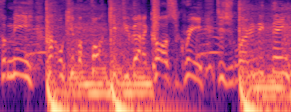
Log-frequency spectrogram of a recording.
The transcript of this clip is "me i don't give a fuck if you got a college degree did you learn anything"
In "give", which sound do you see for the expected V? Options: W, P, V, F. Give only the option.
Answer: P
